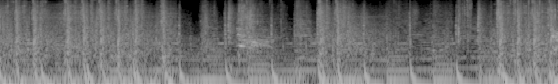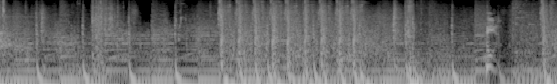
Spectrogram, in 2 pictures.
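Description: Gunfire from the video game CyberCorp rattles in rapid, dense bursts of shots across the whole stretch, loud and busy, mixed with game effects and sound.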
